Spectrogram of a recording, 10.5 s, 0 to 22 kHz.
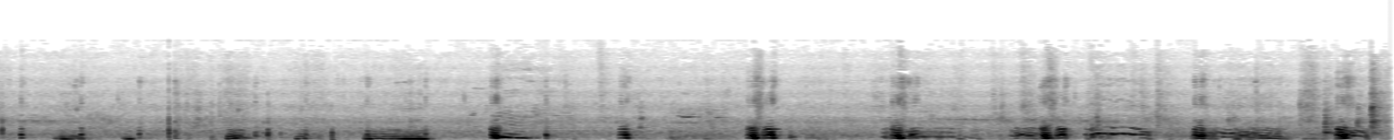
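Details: Golden Retriever puppies at 11 to 13 days old, from Aiko of Haarby and Lady Dina, keep up a run of squeaky wavering whimpers and yips, roughly one per second, some with rising-falling whines, indoors.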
